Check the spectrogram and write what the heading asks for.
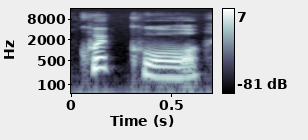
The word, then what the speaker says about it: Kvikoo: That's pronounced quick cool.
